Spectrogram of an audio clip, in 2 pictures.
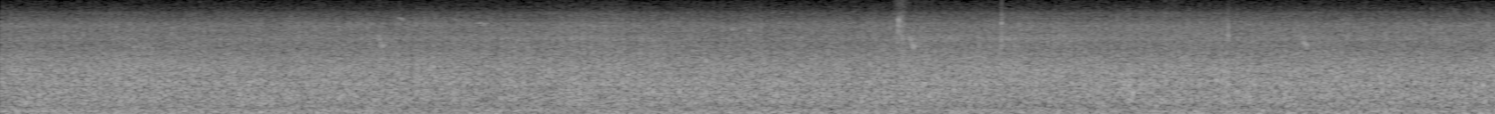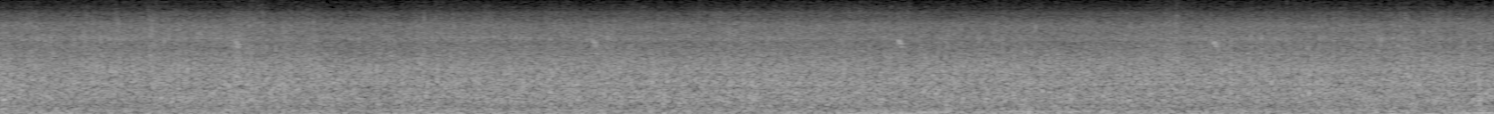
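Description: Steady rushing of river water over rapids, with a low rumble under it and a few faint ticks every few seconds.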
